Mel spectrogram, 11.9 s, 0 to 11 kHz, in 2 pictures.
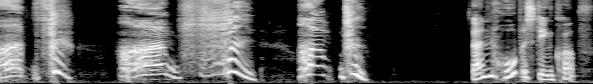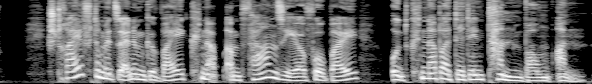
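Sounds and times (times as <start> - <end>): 
voice playfully imitating an antlered animal sneezing: 0.0 - 3.8
speech: 0.2 - 3.8, 4.8 - 11.8.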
